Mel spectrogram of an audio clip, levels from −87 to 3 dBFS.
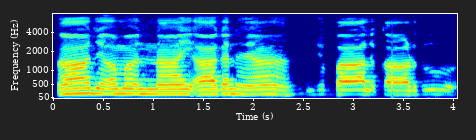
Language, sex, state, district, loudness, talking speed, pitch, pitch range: Garhwali, male, Uttarakhand, Uttarkashi, -23 LUFS, 120 wpm, 155 Hz, 150-165 Hz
